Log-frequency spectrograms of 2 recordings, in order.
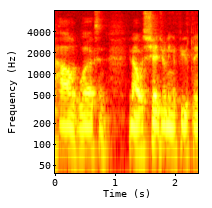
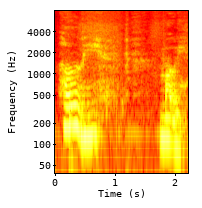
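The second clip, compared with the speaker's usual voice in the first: out of breath; 5 semitones higher than usual. Real, not acted. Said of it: "quite exhausted".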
